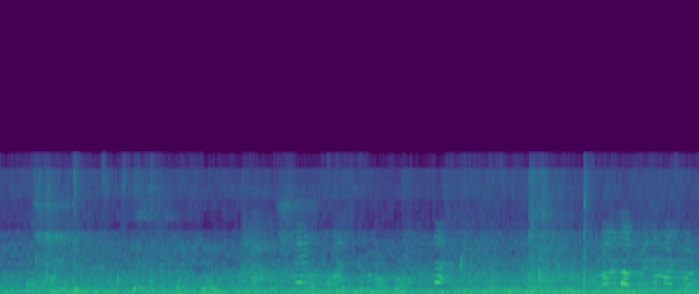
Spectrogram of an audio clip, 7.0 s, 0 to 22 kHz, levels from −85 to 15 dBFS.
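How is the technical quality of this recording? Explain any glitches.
The technical quality is compromised throughout by audible codec damage, most likely from Nellymoser compression. From start to finish the audio carries a rough, grainy hiss around its content and a smeared, watery blur, and nothing is present above about 10.6 kHz. Nellymoser Asao, the old Flash microphone codec, codes short fixed blocks with a tight bit budget. Bands too weak to earn bits are replaced with synthetic noise, which produces that hissy halo. The blur comes from the block coding. The degree of damage fits a bitrate in the region of 44 kbps.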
